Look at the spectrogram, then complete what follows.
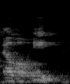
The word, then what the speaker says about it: Elohim: Well, it's pronounced Elohim.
